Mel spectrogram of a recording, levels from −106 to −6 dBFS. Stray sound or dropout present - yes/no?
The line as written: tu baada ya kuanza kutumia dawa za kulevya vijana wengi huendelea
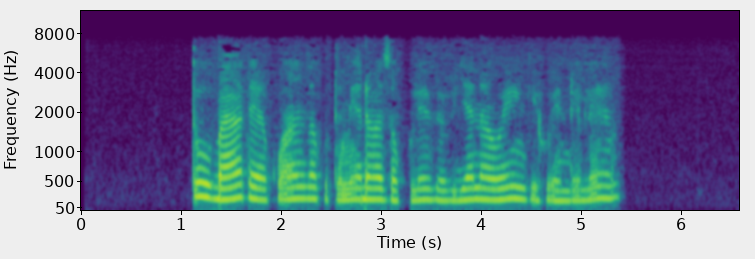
no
